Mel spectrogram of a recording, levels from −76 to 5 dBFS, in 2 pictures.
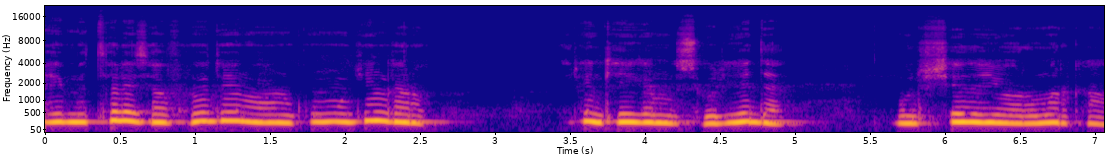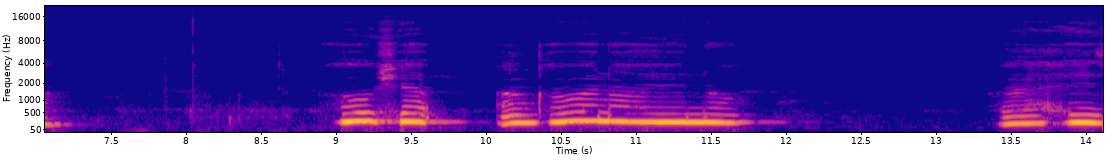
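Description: From 11.12 s to the end, a time-stretched section slows the speech to 0.61 times its pace, likely software stretching to fit a length. It drags, yet the pitch stays unchanged, unlike a slowed tape or playback-speed error.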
